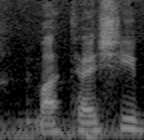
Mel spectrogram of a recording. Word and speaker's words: Matayoshi: Matayoshi, sickle hands Matayoshi, Matayoshi being the Okinawan pronunciation of the family name.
